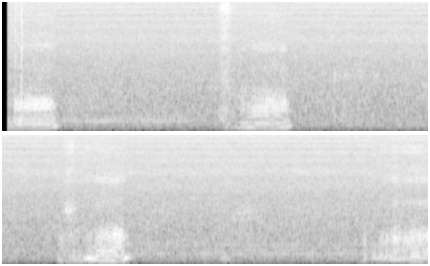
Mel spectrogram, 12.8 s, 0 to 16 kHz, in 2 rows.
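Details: Ray, a pug lying on his back relaxing, snores in regular rattling bursts at about 15 breaths per minute over a quiet room hum.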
